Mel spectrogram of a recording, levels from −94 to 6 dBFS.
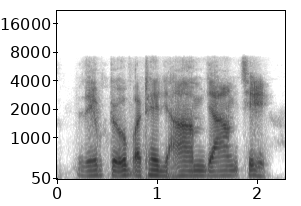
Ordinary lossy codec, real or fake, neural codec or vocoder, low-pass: Opus, 64 kbps; fake; codec, 16 kHz in and 24 kHz out, 0.8 kbps, FocalCodec, streaming, 65536 codes; 7.2 kHz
